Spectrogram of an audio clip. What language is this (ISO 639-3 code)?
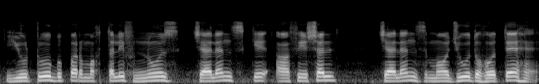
urd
